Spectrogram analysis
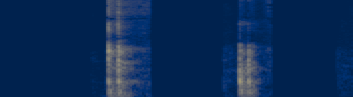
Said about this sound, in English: And at that point, he would hear Ava's tapping of fingers, and he'd be like, I'm not sleeping with that all night.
